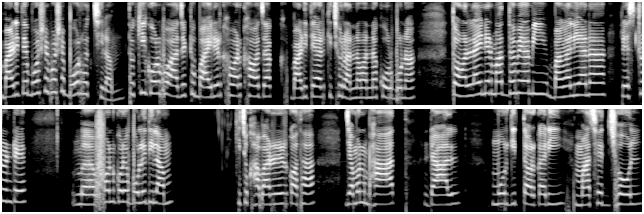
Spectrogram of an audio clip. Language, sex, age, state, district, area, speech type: Bengali, female, 30-45, West Bengal, South 24 Parganas, rural, spontaneous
